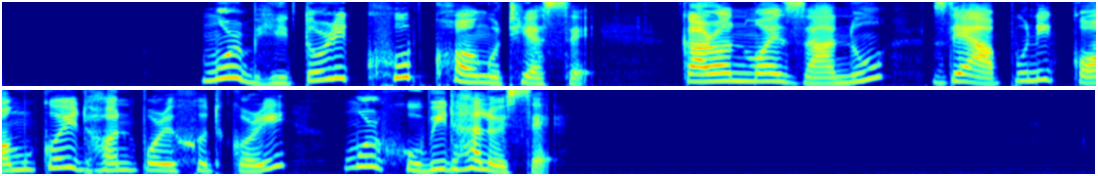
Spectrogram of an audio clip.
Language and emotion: Assamese, angry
